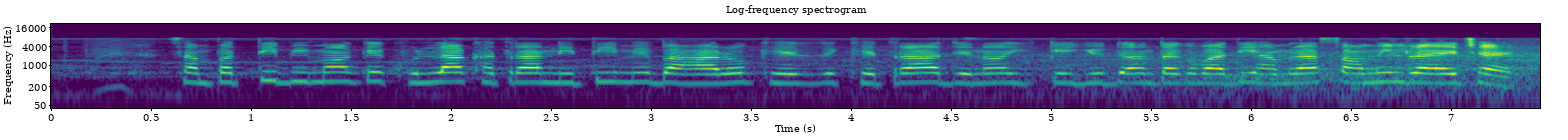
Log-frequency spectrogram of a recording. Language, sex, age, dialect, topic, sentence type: Maithili, female, 18-24, Angika, banking, statement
